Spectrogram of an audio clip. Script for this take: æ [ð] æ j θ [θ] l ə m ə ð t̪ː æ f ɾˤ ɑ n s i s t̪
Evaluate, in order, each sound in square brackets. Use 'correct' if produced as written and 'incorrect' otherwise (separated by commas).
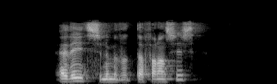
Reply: correct, incorrect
